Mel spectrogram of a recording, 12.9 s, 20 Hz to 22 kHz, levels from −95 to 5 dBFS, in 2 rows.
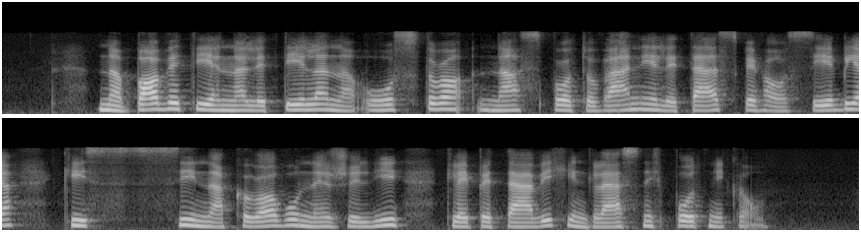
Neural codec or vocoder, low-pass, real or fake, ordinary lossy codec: codec, 16 kHz, 0.8 kbps, ZipCodec; 7.2 kHz; fake; none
